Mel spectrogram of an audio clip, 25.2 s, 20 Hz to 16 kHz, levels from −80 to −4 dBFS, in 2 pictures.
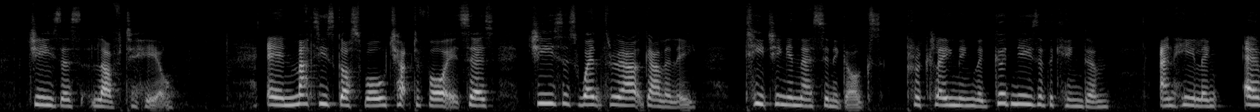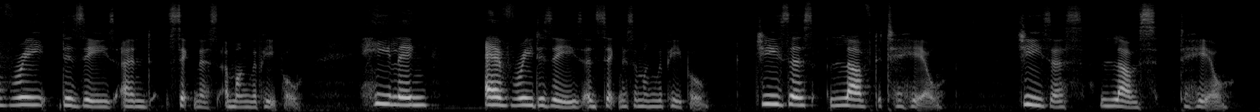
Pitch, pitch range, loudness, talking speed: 235 Hz, 210-260 Hz, -34 LUFS, 120 wpm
